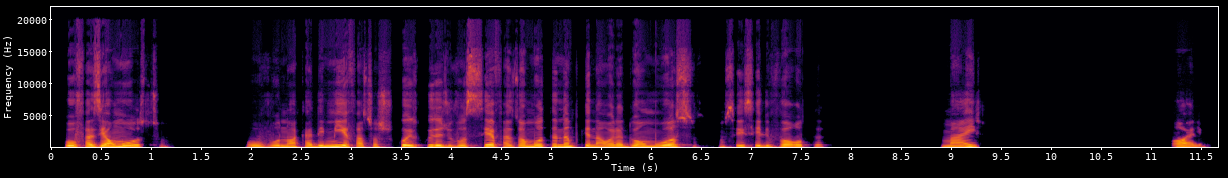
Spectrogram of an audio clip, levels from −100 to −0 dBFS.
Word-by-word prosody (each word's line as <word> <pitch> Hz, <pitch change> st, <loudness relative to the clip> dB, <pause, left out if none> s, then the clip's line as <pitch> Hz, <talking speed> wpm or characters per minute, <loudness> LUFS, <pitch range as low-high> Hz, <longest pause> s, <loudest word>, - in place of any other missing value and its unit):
Vou 190 Hz, 0 st, +5 dB
fazer 190 Hz, 0 st, +2 dB
almoço. 190 Hz, -, +1 dB, 0.8 s
Ou 180 Hz, -1 st, -4 dB
vou 180 Hz, +3 st, -4 dB
em -, -, -2 dB
uma 175 Hz, -1 st, 0 dB
academia, 185 Hz, +3 st, +3 dB
faço 185 Hz, +1 st, -7 dB
as 180 Hz, +1 st, -13 dB
coisas, 205 Hz, -4 st, +4 dB
cuida 210 Hz, -2 st, +4 dB
de 190 Hz, -, -6 dB
você, 190 Hz, +6 st, +1 dB
faz 215 Hz, -3 st, -8 dB
o -, -, -3 dB
almoço, 210 Hz, +3 st, +2 dB
tãnã, 225 Hz, +1 st, +1 dB
porque, 235 Hz, -4 st, -4 dB
na 170 Hz, -1 st, -4 dB
hora 175 Hz, +1 st, 0 dB
do 185 Hz, +2 st, -3 dB
almoço, 220 Hz, +6 st, +1 dB, 0.2 s
não 165 Hz, -, -14 dB
sei 175 Hz, +1 st, -4 dB
se 175 Hz, +3 st, -12 dB
ele 180 Hz, -1 st, -2 dB
volta. 170 Hz, -2 st, -2 dB, 1.2 s
Mas 210 Hz, +6 st, -2 dB, 1.9 s
Olha 165 Hz, -9 st, -2 dB
190 Hz, 155 wpm, -23 LUFS, 180-210 Hz, 1.9 s, Vou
